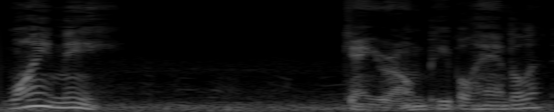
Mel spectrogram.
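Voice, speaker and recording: Casting: a firm heroic commander for a game, lowish expressive voice, measured and direct, music underneath. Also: male voice, slight background noise. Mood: businesslike. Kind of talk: video game cutscene acting. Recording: music behind the voice.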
